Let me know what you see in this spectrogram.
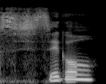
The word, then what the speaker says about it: sigil: but it's S-I-G-I-L, sigil? – A sigil? – Sigil, whatever, however you say it. Sigil, there you go.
